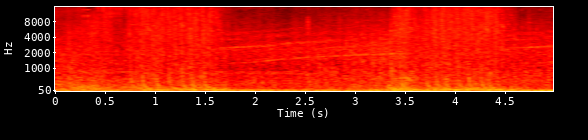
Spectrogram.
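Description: Rapid spaceship gunfire crackles through a dense space dogfight in the Guardians of the Galaxy game, a loud continuous barrage of bursts and booms with brief swells, no voices over it.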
